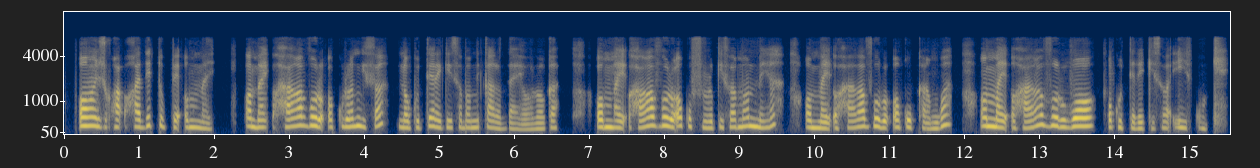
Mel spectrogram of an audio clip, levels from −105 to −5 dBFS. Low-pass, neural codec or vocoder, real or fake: 7.2 kHz; codec, 16 kHz, 0.8 kbps, ZipCodec; fake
